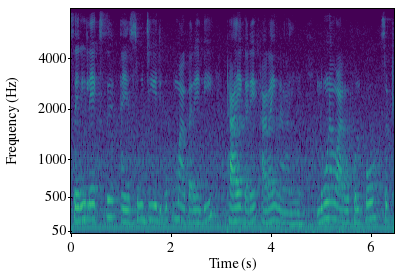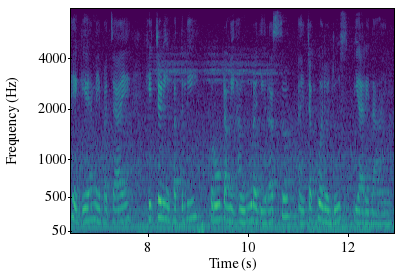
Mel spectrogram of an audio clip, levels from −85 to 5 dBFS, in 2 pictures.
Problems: constant background noise, echo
